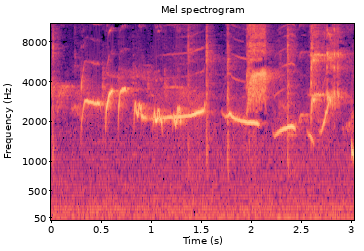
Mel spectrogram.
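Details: White-rumped shama song meant to excite a male to sing: a run of rising whistled notes flowing into a long level whistle, followed by harsh bursts and short slurred whistles.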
